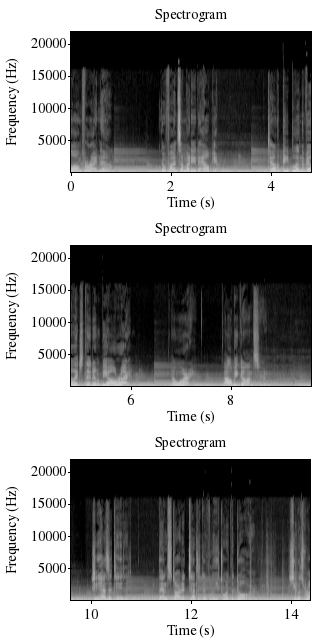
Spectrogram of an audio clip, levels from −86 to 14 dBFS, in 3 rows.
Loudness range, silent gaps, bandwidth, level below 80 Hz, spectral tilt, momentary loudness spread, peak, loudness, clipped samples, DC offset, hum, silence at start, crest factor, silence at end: 3 LU; none; 16 kHz; -28 dBFS; -6.5 dB/octave; 8 LU; 0 dBFS; -13 LUFS; under 0.1%; under 0.1%; none; 0 s; 12 dB; 0 s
